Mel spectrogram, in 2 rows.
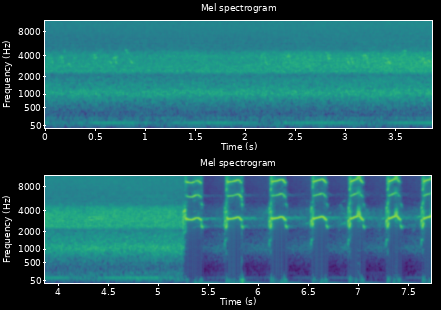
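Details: Bald eagle at the West End site, captured by a live cam late at night (22:50) on 16 September 2023: steady hum and faint insect chirps, then seven loud, high, evenly spaced piping notes.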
